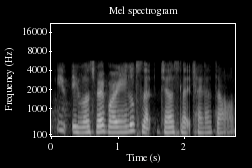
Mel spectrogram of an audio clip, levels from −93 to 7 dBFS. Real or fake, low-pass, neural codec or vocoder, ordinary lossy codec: fake; 5.4 kHz; codec, 32 kHz, 1.9 kbps, SNAC; none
